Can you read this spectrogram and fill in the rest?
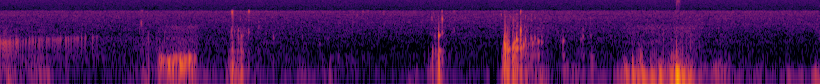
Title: LOUD hungry stomach growls (headphones)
